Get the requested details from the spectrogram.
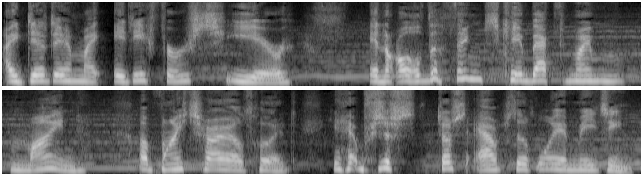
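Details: Woman with ataxia affecting her motor skills and voice; ataxic dysarthria.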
